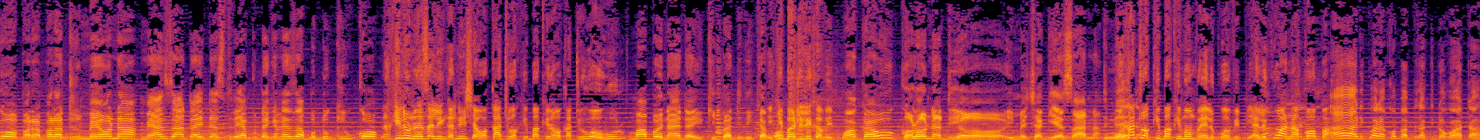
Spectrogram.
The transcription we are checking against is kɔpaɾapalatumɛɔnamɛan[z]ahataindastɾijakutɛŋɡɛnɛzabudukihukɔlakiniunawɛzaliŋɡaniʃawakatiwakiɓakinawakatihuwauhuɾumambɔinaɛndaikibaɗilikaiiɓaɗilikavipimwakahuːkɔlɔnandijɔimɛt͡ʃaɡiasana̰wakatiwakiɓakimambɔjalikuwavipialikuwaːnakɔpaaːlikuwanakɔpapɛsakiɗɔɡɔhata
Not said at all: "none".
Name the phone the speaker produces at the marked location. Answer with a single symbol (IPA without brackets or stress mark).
z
